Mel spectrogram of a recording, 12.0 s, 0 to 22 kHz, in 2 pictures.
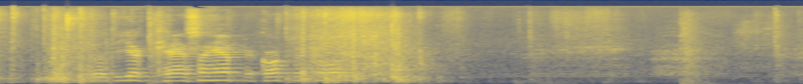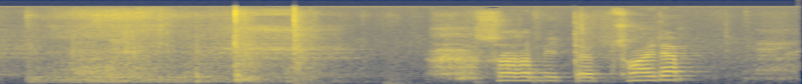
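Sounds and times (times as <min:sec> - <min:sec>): boxes rustling: 0:00.0 - 0:08.7.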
